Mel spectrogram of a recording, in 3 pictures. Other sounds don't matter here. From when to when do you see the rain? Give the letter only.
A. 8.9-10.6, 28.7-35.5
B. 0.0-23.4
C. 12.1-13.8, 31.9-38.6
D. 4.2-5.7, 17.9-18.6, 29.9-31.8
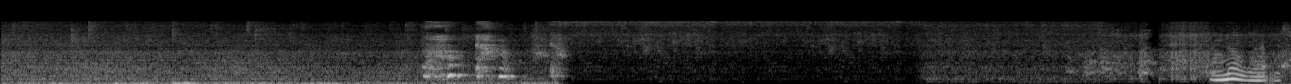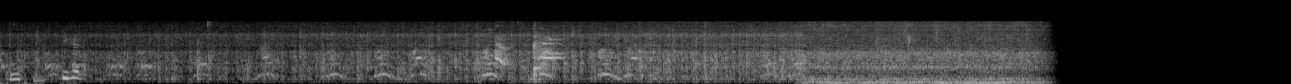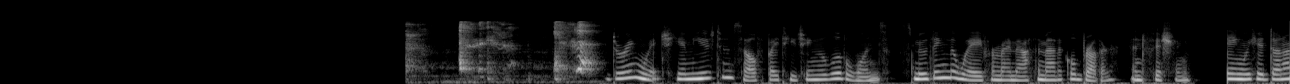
B.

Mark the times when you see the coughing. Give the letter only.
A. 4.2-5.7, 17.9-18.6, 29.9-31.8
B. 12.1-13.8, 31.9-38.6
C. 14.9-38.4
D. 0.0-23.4
A.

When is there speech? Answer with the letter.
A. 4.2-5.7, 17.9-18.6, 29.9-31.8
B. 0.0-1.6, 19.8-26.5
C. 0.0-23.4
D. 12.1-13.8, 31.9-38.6
D.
